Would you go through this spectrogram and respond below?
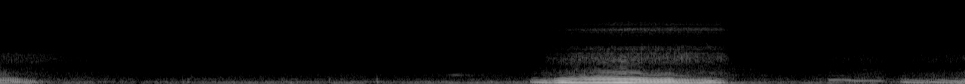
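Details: Dog snoring very loudly: a deep, buzzing snore lasting about two seconds, with quieter rattling breaths before and after.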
